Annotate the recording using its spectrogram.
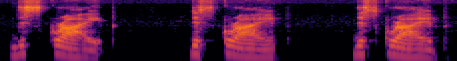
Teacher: I know, yo sé que para los hispanos nos cuesta mucho trabajo, primero que nada porque tenemos una B larga al final, no se dice la última letra, por eso se hace larga la I, y la B es labial, entonces tenemos que terminar la palabra cerrando los labios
